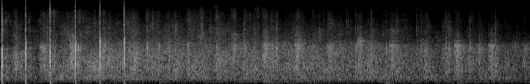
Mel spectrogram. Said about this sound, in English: They all deserve a round of applause.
